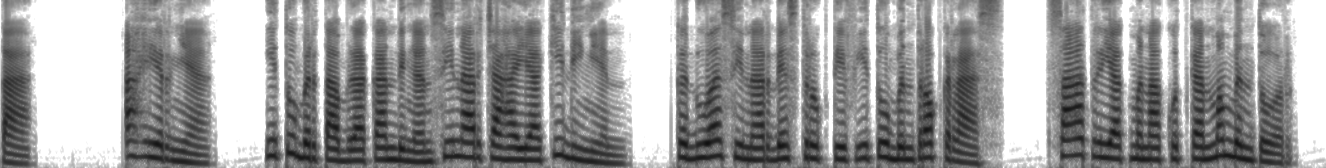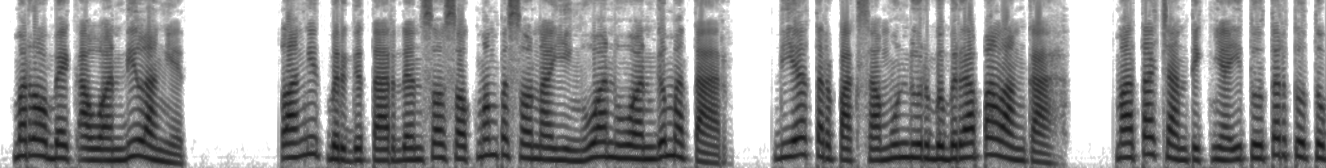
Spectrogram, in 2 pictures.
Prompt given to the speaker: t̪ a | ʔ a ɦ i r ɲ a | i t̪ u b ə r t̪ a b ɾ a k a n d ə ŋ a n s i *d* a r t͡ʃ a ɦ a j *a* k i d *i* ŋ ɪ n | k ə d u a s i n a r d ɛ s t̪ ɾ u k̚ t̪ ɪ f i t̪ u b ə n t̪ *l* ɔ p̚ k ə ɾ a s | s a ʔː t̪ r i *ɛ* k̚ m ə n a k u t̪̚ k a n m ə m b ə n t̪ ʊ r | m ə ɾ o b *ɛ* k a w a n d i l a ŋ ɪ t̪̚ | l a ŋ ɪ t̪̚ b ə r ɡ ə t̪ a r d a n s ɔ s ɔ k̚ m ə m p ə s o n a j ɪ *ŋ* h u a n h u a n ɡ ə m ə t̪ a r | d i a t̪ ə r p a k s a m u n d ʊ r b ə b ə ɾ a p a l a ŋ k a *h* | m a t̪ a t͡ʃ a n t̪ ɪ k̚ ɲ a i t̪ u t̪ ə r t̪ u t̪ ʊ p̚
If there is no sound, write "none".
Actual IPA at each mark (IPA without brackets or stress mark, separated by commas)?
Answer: n, a, i, ɾ, a, ɛ, ŋ, h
